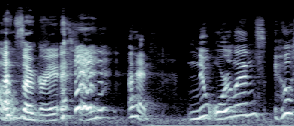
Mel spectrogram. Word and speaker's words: New Orleans: think New Orleans but when I think about just saying it I think I say New Orleans yeah that's the right way to say it New Orleans New Orleans that doesn't make any sense there's no I feel like you'd be Southern there's no lens it's Lan you Lan new or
